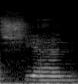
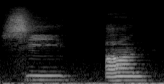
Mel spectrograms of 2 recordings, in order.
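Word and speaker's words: Xi'an: that Chien so this city is not called Chien it's called XI on two separate syllables my own Chinese name has a has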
